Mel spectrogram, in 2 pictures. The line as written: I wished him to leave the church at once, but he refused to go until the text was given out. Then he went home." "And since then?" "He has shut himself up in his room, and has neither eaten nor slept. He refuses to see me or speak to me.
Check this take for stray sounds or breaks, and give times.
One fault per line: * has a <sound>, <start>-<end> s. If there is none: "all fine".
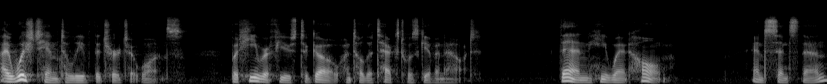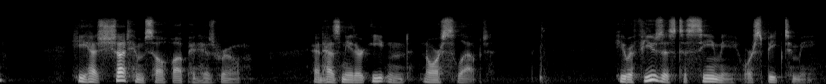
* has a squeak, 13.7-13.9 s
